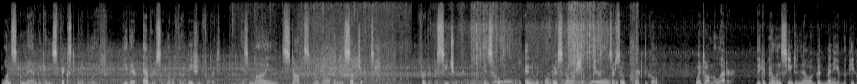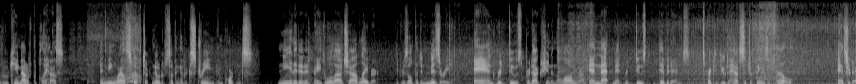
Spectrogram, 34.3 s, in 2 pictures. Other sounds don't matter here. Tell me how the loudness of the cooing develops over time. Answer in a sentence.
The loudness of the cooing goes up.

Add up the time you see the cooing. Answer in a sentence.
You can hear the cooing for 8 seconds altogether.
